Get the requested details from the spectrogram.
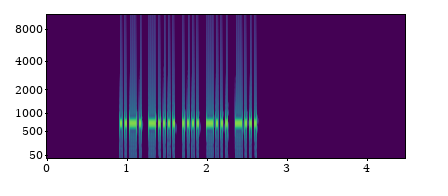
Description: Morse code, heard as a keyed tone, about 37 wpm, 700 Hz. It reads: F6HBB
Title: DXCC-100 Call Signs - 5 Characters - Repeated 2x - 40wpm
